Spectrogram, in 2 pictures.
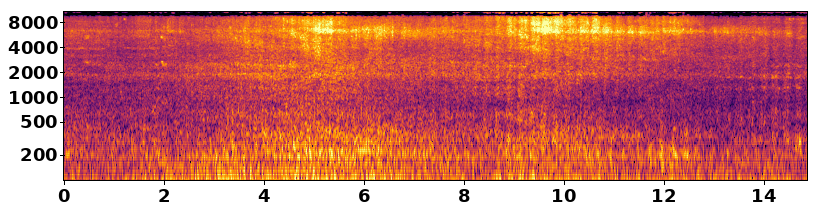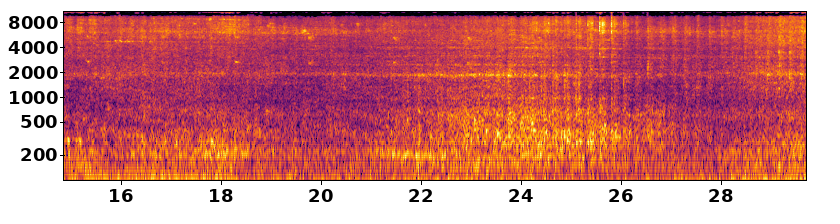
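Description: Freight cars of a passing mixed freight train rolling by, a steady rumble with the wheels clicking over the rail joints.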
